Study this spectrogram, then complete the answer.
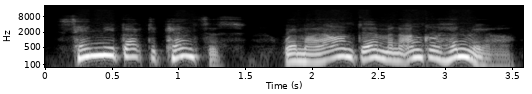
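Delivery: put-on little girl earnestly pleading with the wizard; earnest Dorothy. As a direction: beg sincerely to go home. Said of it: "she answered earnestly".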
